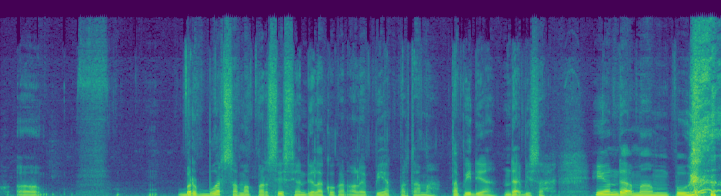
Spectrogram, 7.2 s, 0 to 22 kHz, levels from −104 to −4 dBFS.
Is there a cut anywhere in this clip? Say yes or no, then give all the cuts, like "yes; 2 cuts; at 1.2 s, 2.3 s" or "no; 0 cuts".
no; 0 cuts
